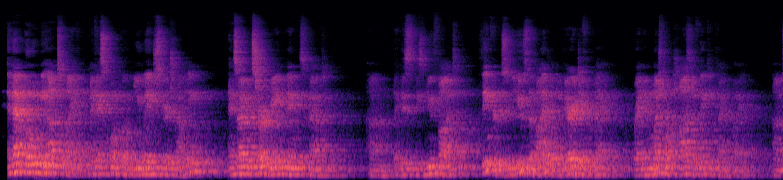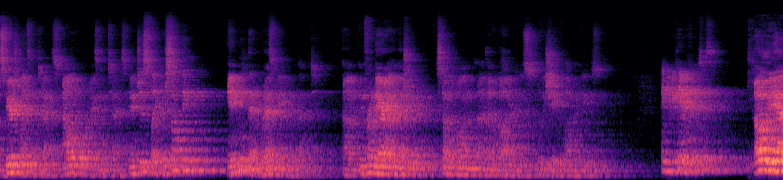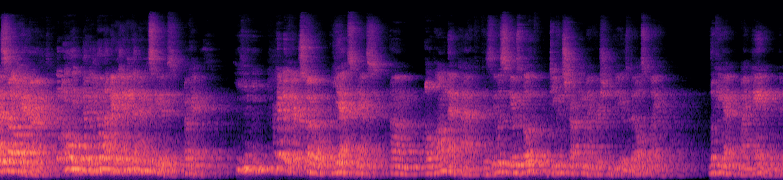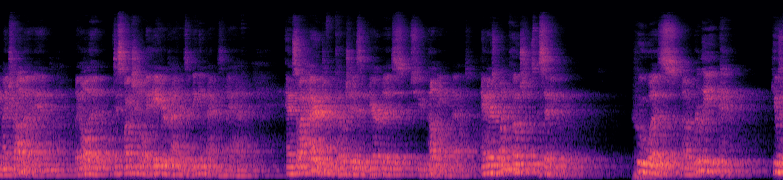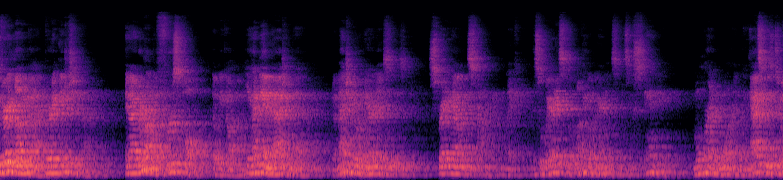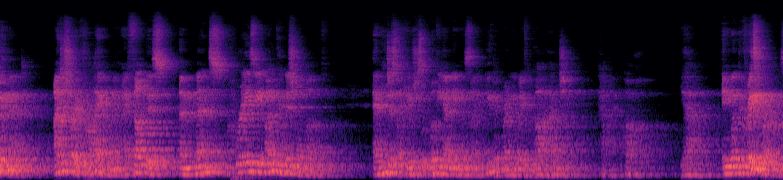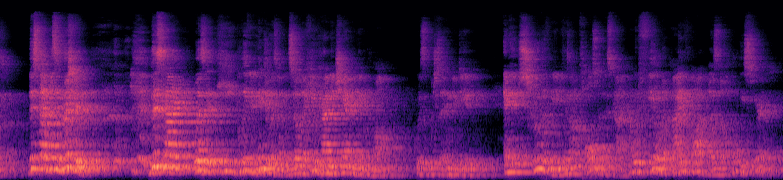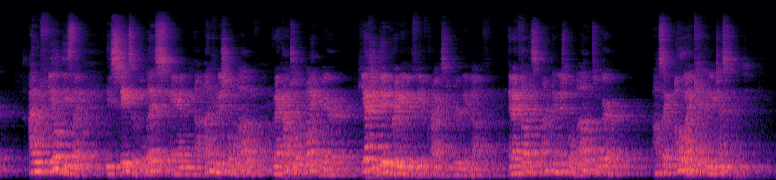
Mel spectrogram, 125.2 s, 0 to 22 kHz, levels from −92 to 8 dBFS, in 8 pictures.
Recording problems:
room echo; strong; dies away in 2 s
off-mic speech; far

